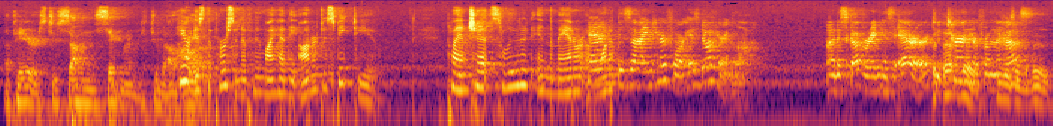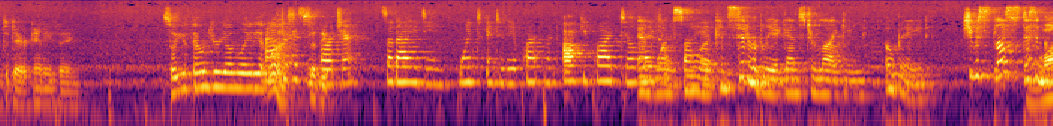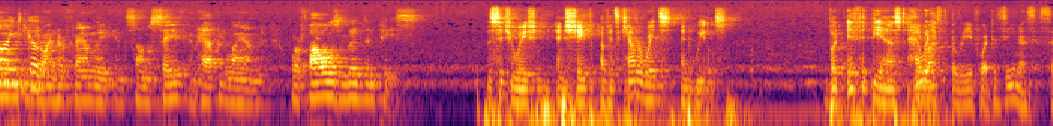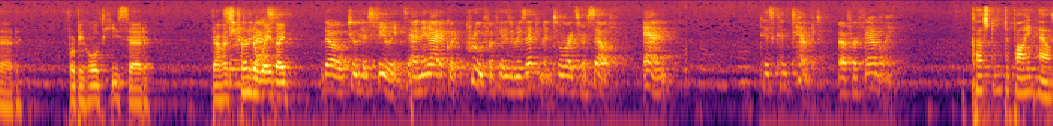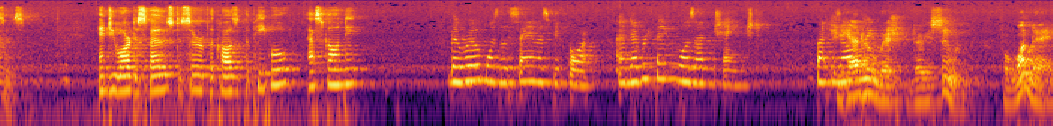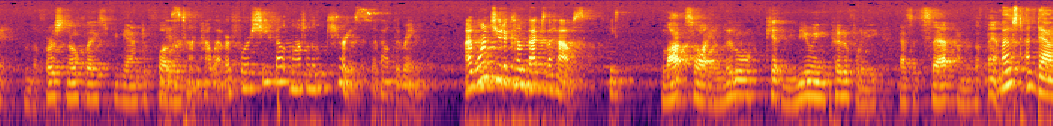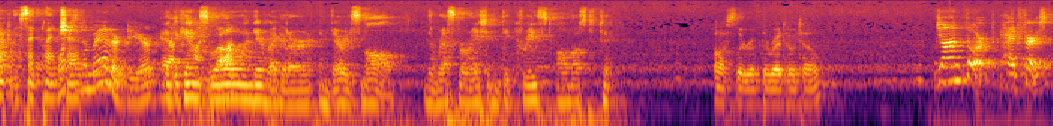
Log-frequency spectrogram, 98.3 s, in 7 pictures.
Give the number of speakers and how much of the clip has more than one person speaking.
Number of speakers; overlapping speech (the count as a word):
nine, about 10%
